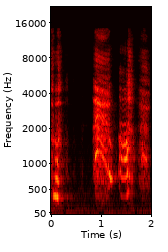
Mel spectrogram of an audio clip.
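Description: A young woman's voice: a short gasp, then a loud, breathy, whining "ah" about a second in that falls in pitch, followed by a couple of shorter whimpering sounds.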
